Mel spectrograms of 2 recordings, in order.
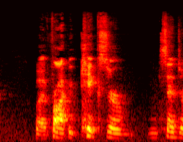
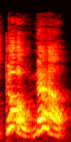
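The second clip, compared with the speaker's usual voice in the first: high, loud order to go; urgent shout; 11 semitones higher, 10 dB louder than usual. Acted. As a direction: push him out the door with it. Uraraka urges Deku to run.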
